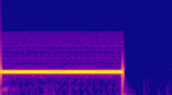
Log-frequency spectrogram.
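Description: A phone's outgoing ringing tone: one steady, clear electronic beep held for just over a second, then it cuts off into near silence. No one speaks.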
